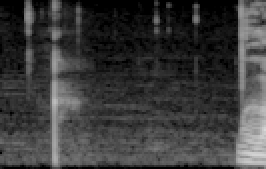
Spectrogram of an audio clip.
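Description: Two quick computer mouse clicks a fraction of a second in, the second one louder, then a voice starts speaking near the end.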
